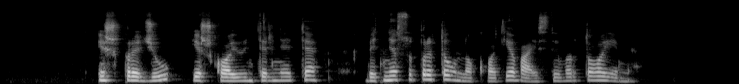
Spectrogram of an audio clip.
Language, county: Lithuanian, Alytus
